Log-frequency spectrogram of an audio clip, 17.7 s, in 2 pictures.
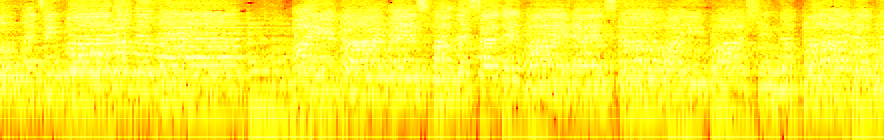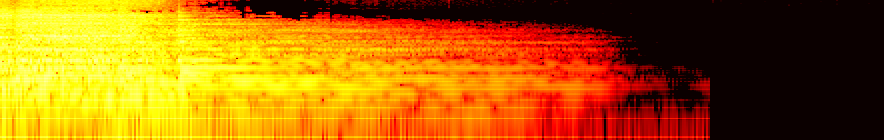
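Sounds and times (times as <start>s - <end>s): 
teen choir: 0.0s - 11.5s.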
